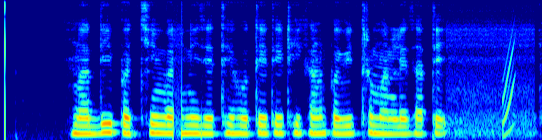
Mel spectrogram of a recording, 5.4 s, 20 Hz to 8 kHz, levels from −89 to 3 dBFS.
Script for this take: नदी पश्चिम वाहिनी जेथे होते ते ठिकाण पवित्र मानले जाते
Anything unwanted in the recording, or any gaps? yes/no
yes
